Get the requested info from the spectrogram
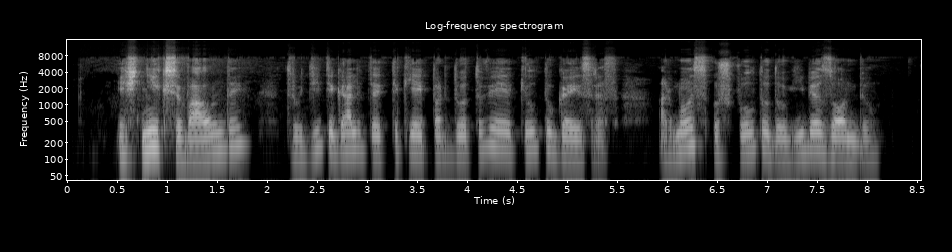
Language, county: Lithuanian, Kaunas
